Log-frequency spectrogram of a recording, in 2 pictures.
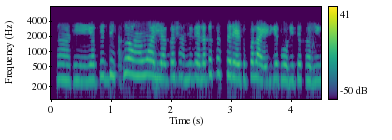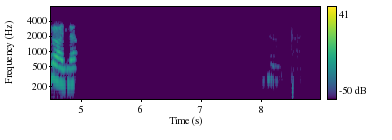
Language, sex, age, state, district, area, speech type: Dogri, female, 60+, Jammu and Kashmir, Reasi, rural, conversation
